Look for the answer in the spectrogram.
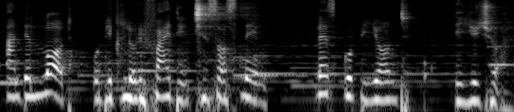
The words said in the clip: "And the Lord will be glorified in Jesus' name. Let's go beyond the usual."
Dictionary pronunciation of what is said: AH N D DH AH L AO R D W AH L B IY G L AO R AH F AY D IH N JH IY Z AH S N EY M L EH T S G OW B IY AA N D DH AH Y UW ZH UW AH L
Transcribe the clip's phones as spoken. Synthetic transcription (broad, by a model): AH N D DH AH L AO D W AH L B IY G L AO R AH F AY D IH N JH IY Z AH S N EY M L EH T S G OW B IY AA N D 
